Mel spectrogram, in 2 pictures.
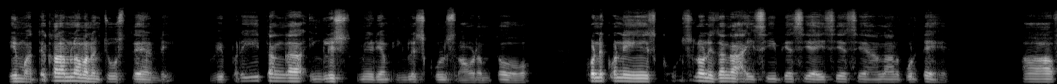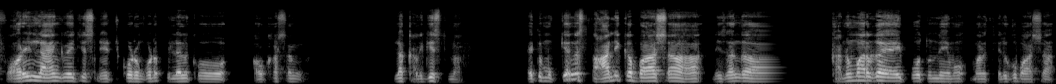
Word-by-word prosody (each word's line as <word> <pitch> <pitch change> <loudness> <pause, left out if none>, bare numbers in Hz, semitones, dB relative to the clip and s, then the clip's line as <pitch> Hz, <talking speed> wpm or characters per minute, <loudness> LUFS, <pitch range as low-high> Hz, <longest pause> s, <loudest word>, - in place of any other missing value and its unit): ఈ - - +4
మధ్య 130 - -5
కాలంలో 170 -1 +7
మనం 135 -3 +5
చూస్తే 130 -1 -3
అండి. 105 -2 -15 0.5
విపరీతంగా 155 +4 -2 0.2
ఇంగ్లీష్ 140 +3 +3 0.2
మీడియం, 120 -1 -6
ఇంగ్లీష్ 115 +2 -3
స్కూల్స్ 115 -1 -2
రావడంతో, 105 +2 -8 0.8
కొన్ని, 160 -1 +6
కొన్ని 155 -1 +1 0.2
స్కూల్స్‌లో 175 -2 -3
నిజంగా 145 0 +2 0.2
ఐసీబీఎస్సీ 130 +2 0
ఐసీఎస్సీ, 125 +2 -6
అలా 120 +1 -11
అనుకుంటే 120 - -7 1.0
ఆ! - - -6 0.3
ఫారిన్ 175 +6 +3
లాంగ్వేజ‌స్ 165 0 +2
నేర్చుకోవడం 140 +1 -2
కూడా - - 0
పిల్లలకు 140 -1 -1 0.5
అవకాశం - - -8 1.0
ఇలా - - -1
కలిగిస్తున్నా, - - -3 0.7
అయితే - - -3
ముఖ్యంగా 480 +3 +1
స్థానిక 205 - +3 0.2
భాష 160 +1 +8 0.5
నిజంగా 145 +2 0 0.8
కనుమరుగై 180 +2 +4 0.2
అపోతుందేమో 140 -2 -5 0.2
మన 130 - -3
తెలుగు 145 +3 -9
భాష. 125 0 -4
145 Hz, 110 wpm, -24 LUFS, 125-165 Hz, 1.0 s, భాష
